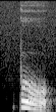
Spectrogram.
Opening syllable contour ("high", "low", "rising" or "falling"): falling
